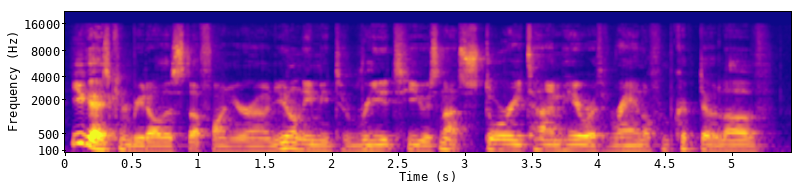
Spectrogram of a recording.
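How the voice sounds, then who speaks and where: A young man hosting a casual video, talking through his screen in a chatty, jokey way with big swings in loudness. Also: on the low side, steady tone, quick pace. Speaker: crypto video host. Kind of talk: casual screen-share commentary.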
